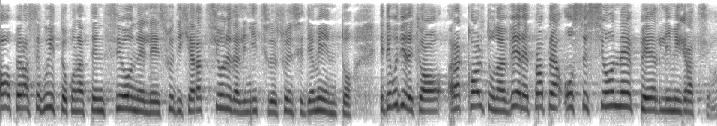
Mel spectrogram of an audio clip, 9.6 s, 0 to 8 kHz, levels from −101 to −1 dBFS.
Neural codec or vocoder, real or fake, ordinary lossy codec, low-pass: vocoder, 22.05 kHz, 80 mel bands, Vocos; fake; none; 7.2 kHz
